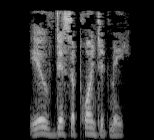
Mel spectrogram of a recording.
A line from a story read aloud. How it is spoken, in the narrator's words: Canote said in a flat voice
